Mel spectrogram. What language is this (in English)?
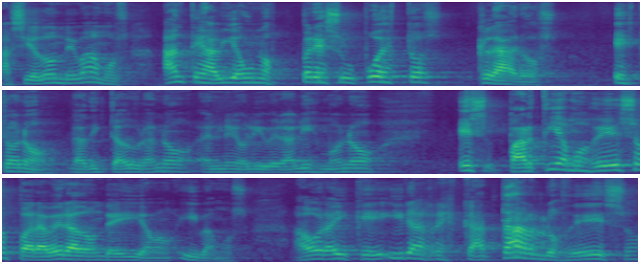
Spanish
